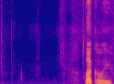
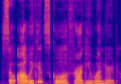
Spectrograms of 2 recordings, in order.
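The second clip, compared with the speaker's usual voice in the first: plain reading voice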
